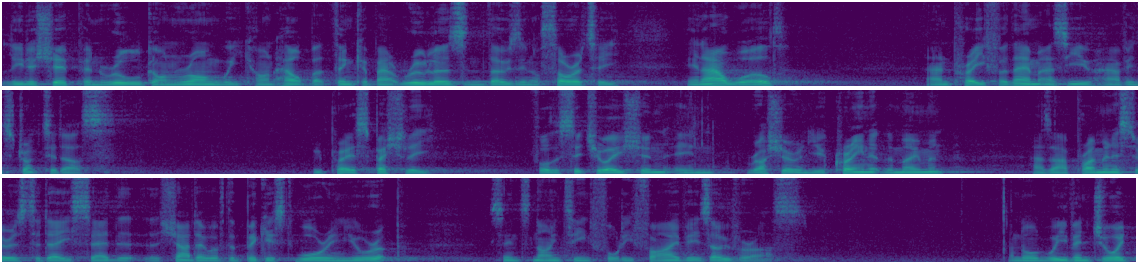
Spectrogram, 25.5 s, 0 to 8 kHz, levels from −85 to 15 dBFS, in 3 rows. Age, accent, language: 40-59, British, English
